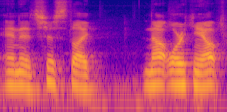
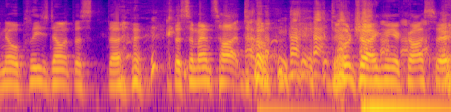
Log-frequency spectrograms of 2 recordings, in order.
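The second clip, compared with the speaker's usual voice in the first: laughing plea; 4 semitones higher, 7 dB louder than usual. Retold or imitated. Begging officers not to drag him.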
